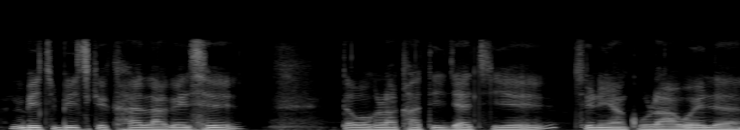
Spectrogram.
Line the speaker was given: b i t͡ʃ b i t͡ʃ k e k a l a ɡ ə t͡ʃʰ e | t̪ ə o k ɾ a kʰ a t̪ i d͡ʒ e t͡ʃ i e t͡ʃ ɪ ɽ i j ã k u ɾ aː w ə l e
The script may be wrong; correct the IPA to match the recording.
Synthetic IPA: b i t͡ʃ b i t͡ʃ k e kʰ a l a ɡ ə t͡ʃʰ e | t̪ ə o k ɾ a kʰ a t̪ i d͡ʒ a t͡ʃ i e t͡ʃ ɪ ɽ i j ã k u ɾ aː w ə l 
